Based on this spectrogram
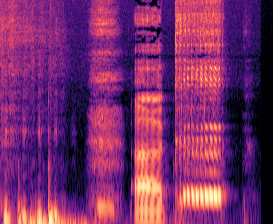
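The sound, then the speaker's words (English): A voice imitates a ringing telephone with a few sung, warbling tones, fairly loud, after a brief rumbling start and ending in silence. “It's really hard to make a phone ring. You literally ring me in every time. And I go do do do do do.”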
